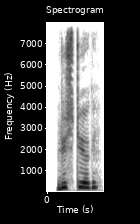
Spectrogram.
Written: lysstyrke

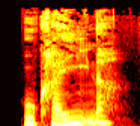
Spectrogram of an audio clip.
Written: ukrainer

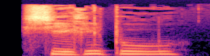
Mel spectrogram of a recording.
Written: cirkelbue

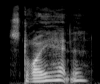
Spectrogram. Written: strøghandel

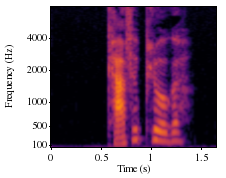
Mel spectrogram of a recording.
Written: kaffeplukker

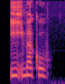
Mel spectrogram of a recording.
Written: imago

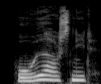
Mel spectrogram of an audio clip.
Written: hovedafsnit

